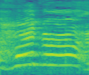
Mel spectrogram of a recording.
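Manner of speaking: high, squealed hey to a friend; high-pitched greeting. Retold or imitated. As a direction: sing out a mock high hello. Acting out Keisha's greeting.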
